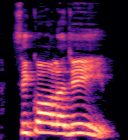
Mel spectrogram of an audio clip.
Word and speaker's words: psychology: Like psychology. P, it is started, though it is started with P, but it is not producing the sound. Zero sound. It is silent.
